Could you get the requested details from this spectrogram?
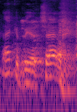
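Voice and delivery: chuckling, amused rise; tickled by the idea; real laughter breaking in; laughing. Real, not acted. Joking about ounce-per-pound rule.

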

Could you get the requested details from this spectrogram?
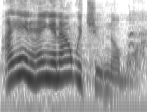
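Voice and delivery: loud blunt New York line with a laugh; head tilt, loud and laughing; New York approach. Shown as a demonstration. Preacher repeats the New York line with a laugh. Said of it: "That's the New York approach".

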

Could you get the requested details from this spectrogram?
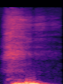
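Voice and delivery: long loud breathy sigh into the mic; a loud theatrical sigh before starting the story; big sigh. Real, not acted. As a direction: let out a heavy exaggerated sigh.

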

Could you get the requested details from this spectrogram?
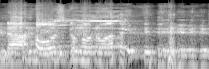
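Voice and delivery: loud, slow, cracking up mid-cry; laughing panicked yell. Retold or imitated. Friends yelling at the creature, loud and laughing. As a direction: shout it while laughing helplessly. Friends spooked by hopping Felipe.

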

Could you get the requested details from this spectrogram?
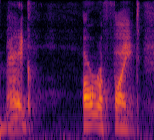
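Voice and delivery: plain reading voice

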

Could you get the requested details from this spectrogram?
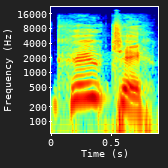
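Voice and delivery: high squeal. Pretend. Very high loud playful.

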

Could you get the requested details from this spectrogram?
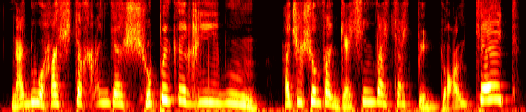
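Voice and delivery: high, indignant dragon voice. A narrator's reading. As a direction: scold her in a high creature voice. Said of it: "fragt Hector entrüstet". (hohe, entrüstete Drachenstimme)

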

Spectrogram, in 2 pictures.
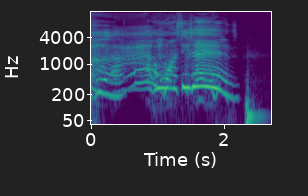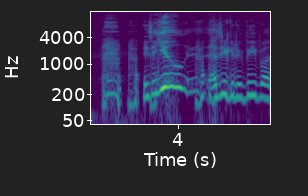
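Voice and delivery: high, loud, slow hammed-up; mock tough challenge. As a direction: challenge the crowd to fight. Playful fight challenge.

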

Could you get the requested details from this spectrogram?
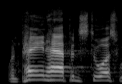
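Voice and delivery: ordinary delivery

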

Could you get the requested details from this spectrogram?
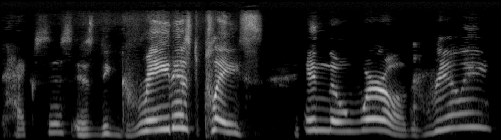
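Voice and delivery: mock swooning. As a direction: gush about Texas as if smitten. Mock dreamy reaction to Texas.

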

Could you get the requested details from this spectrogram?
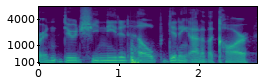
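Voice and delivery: ordinary talk, nothing marked

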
